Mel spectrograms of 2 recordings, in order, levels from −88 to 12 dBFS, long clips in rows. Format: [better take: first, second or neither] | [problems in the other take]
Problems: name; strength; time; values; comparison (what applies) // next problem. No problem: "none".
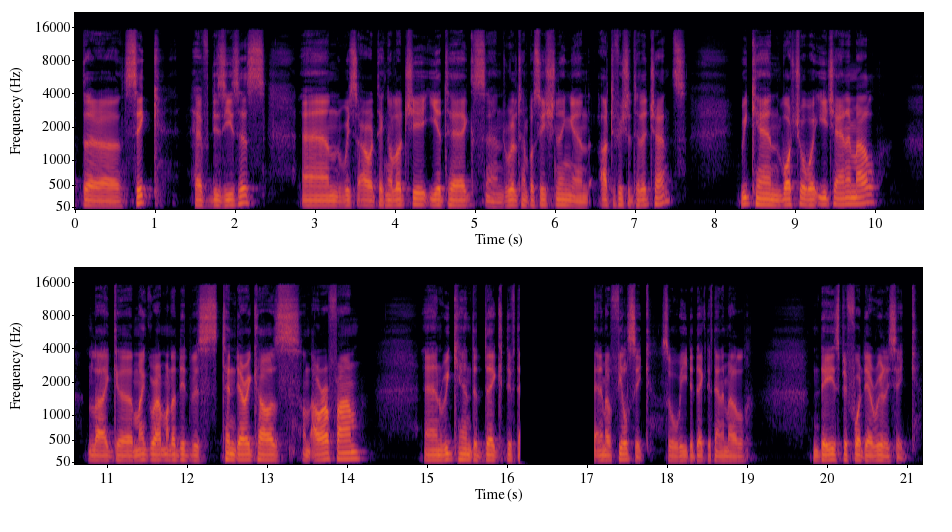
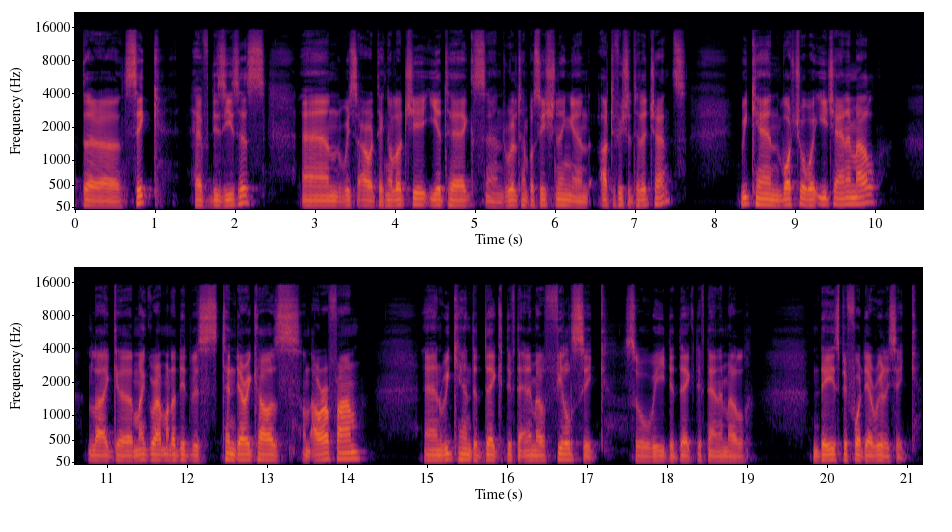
second | audio freezing; at 16 s for 1 s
